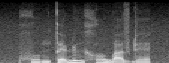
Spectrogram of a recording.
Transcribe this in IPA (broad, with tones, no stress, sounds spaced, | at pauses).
x o˨ ŋ t̪ ɛ̰˦ ɳ ɨ˦˨ x ɔ˦ w a̰˨ z ɖ ɛ˨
